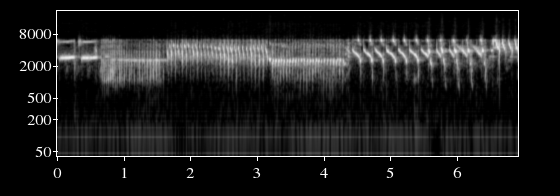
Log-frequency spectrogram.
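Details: Energetic domestic canary song: dense rolling trills and rattling buzzes shift between pitches, then give way to a rhythmic series of sweeping down-slurred whistled notes repeated several times a second; a steady low hum sits beneath.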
